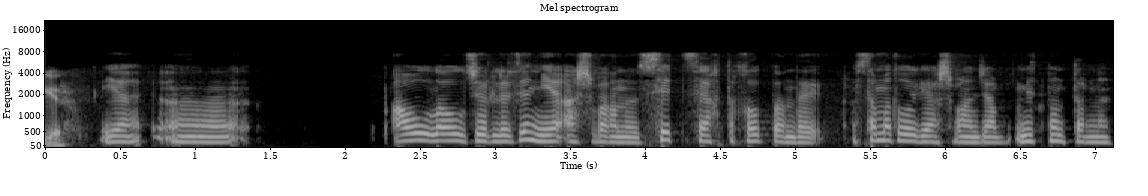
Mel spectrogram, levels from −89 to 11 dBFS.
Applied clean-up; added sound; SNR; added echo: neural mask model Resemble Enhance denoiser.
